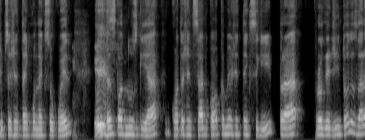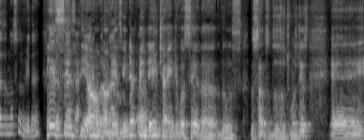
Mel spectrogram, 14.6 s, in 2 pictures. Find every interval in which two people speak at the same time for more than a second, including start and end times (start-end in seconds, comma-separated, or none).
8.2-10.3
